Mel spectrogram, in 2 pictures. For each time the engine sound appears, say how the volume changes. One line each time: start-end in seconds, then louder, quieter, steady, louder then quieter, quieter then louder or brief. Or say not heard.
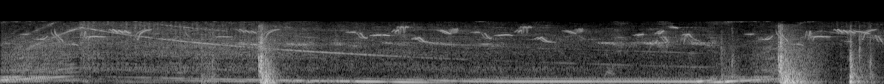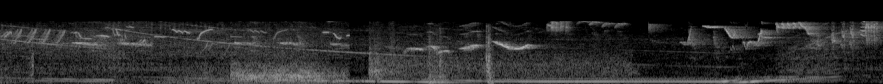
0.0-17.6 quieter.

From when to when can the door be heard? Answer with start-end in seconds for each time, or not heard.
2.0-2.8, 7.2-9.2, 13.1-13.8.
